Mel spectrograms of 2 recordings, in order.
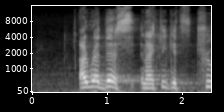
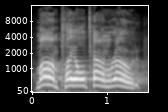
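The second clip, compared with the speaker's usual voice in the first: slow, loud, higher call to mom; child yelling from a closet; 5 semitones higher, 8 dB louder, slower than usual. Retold or imitated. Son yelling to mom to play his song, loud slow call. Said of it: "he yells from the closet".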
